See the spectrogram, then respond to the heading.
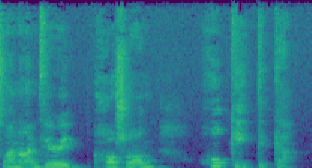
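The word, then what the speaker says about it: Hokitika: And this one I'm very hot on, Hoki tika. It's not hoka tika.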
